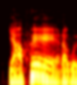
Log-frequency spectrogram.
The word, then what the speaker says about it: 야훼: 전통을 따라서 이해한 것이고, 그러니까 여호와, the Lord, 아도나이, 혹은 언어학자들은 그것을 야훼라고 읽습니다. 야훼. 그러니까 다 똑같은 요드해 바브에 우리가 여호와라고 읽는 단어를 어떻게 읽느냐, 읽는 법이 다른 거죠.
